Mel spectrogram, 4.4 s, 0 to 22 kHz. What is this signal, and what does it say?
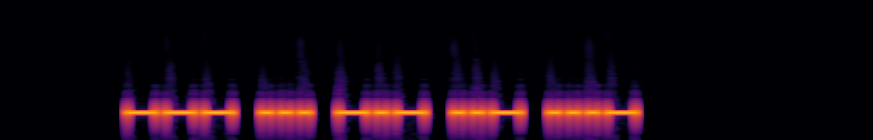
Morse code, heard as a keyed tone, about 25 wpm, 700 Hz. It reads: OSKUV
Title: Code Groups - 5 Letters - 25wpm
